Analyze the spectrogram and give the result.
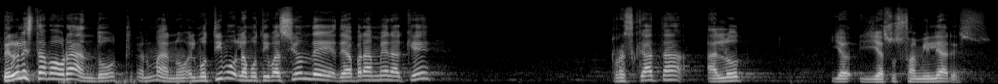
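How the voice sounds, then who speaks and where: A man's voice: high voice, expressive, normal speed. A man preaching a sermon to his church, firing rhetorical questions at the congregation and addressing them directly. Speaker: pastor.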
